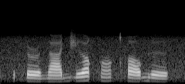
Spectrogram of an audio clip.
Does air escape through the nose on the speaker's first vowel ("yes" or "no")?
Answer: no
